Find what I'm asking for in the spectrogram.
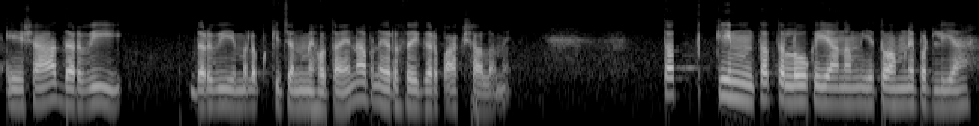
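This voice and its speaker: Slow, bright-voiced male Sanskrit teacher. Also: a little high, clear, resonant tone. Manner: slow, drawn-out model phrases with frequent check-ins. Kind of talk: spoken language lesson.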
